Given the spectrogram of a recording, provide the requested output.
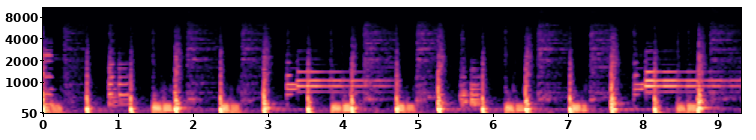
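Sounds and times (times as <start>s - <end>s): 
keyboard in a phonk loop: 0.0s - 1.9s, 2.6s - 6.6s, 7.3s - 9.2s
bass in a phonk loop: 0.0s - 9.2s.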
